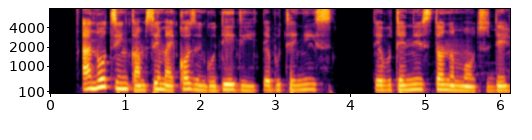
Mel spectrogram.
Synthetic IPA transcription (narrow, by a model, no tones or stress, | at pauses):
anotĩŋkãm̩semaɪkɔzĩnɡodediebuteis | tebutenistɔnɔmɔtʰude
